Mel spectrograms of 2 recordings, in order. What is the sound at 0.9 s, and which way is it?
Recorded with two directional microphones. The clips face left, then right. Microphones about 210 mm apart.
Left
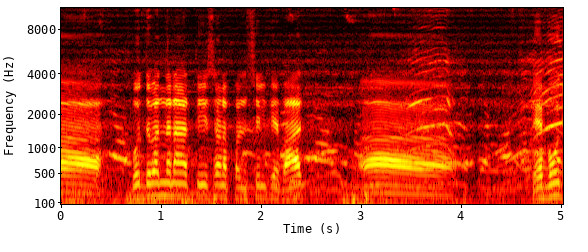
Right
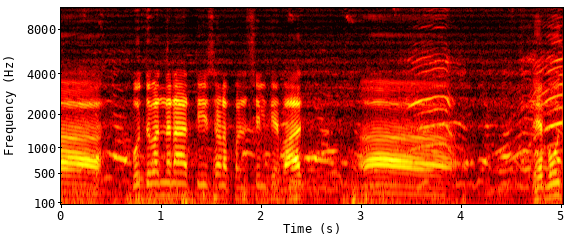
Speech, 40° left (ahead or behind).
